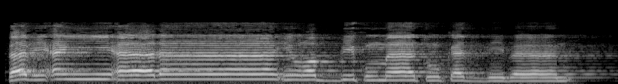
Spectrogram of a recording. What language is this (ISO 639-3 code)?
ara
